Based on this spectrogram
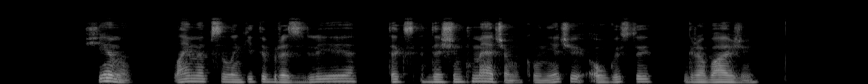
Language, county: Lithuanian, Šiauliai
